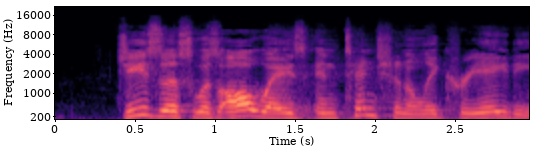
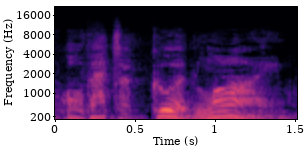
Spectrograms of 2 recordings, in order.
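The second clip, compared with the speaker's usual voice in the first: soft, private aside; hushed note to self; thinking to oneself; 4 semitones lower, 12 dB quieter than usual. Acted. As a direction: voice it softly like an inner thought. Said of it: "you thought to yourself".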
